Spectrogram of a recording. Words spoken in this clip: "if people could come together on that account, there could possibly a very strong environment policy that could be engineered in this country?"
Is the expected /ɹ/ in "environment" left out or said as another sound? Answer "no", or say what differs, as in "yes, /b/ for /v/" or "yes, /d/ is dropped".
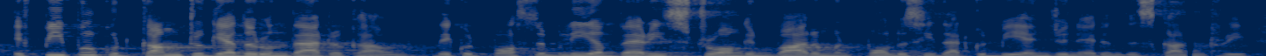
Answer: no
